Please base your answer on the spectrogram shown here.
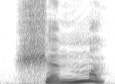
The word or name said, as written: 什么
